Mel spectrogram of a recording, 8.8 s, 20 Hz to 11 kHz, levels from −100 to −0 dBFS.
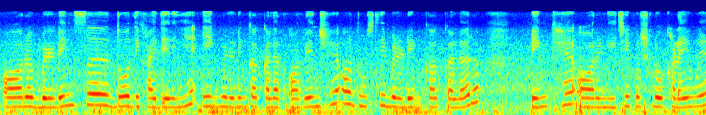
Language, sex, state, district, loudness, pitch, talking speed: Hindi, female, Bihar, Sitamarhi, -22 LUFS, 265 Hz, 185 wpm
